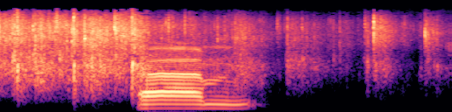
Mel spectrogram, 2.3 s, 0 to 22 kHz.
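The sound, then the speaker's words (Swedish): A short burst of audience applause, crackly, for an app having reached 1.8 million Chinese women, with a voice briefly calling out over the clapping before it thins out and fades. “En liten applåd för det.”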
